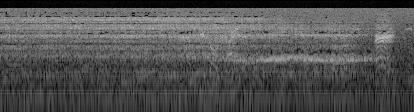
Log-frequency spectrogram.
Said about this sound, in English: That's a tank truck, all right.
